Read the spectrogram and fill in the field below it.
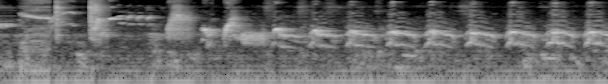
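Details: Pet male white-rumped shama courting a female. After a few sharp high notes, it sings a steady series of short, repeated, chattering phrases, about two per second, in a mid-pitched register.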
